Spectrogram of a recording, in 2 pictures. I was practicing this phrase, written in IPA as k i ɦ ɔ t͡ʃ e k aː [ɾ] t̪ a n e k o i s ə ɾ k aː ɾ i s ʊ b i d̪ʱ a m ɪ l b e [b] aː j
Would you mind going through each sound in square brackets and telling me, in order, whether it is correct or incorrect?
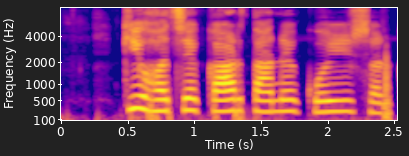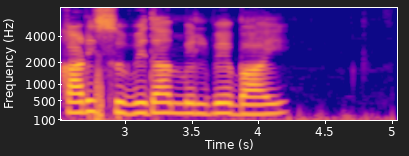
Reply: correct, correct

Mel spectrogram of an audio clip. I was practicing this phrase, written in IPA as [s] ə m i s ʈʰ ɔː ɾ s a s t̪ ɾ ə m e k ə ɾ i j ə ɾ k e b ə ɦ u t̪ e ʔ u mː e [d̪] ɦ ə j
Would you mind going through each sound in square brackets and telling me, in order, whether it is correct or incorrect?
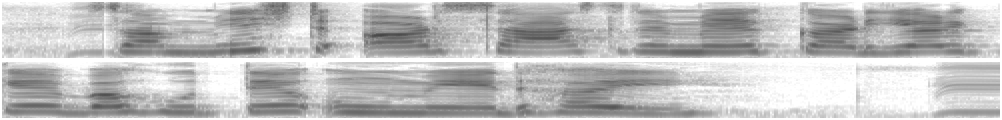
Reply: correct, correct

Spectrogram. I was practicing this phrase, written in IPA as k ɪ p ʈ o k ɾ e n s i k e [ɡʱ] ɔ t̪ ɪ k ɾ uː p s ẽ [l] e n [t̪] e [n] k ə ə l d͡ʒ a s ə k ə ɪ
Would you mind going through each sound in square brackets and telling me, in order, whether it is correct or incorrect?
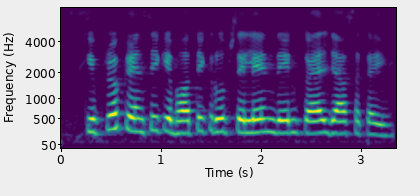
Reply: incorrect: bʱ, correct, incorrect: d̪, correct

